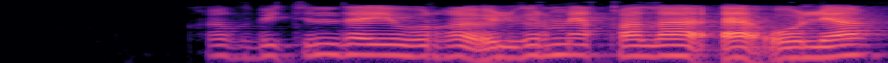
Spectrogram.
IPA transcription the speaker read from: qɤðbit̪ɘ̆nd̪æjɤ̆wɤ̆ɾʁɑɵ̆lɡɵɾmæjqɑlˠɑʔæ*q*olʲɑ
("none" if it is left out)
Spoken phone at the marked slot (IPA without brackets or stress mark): ʔ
